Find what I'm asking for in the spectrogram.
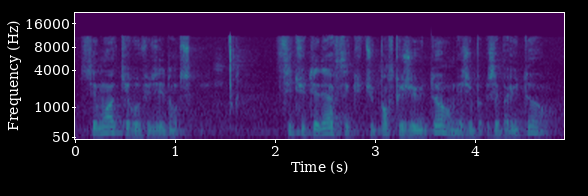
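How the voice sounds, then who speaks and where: In a lowish voice with vocal fry, over slight background noise, a French rabbi teaches Torah fairly quickly in a community hall class. He brings the lesson to life by acting out dialogues and keeps checking that the audience understands.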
